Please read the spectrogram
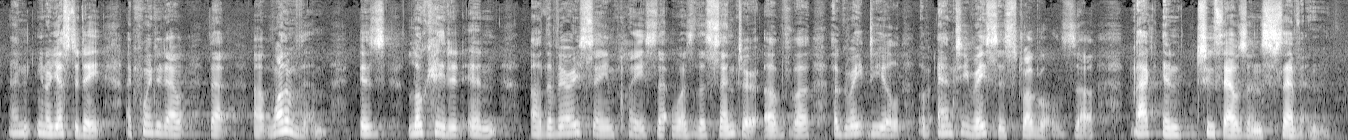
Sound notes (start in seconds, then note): none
